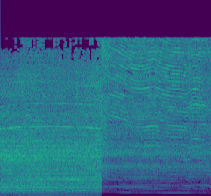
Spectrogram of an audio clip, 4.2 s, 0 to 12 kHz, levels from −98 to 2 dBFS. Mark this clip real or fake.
real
